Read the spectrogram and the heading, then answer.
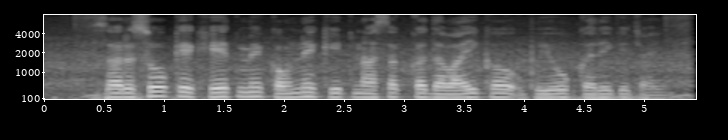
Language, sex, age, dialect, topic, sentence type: Bhojpuri, male, 18-24, Western, agriculture, question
